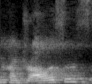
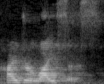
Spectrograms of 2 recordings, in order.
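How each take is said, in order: First: Hydrolysis as "hy-DROL-uh-sis"; standard hydrolysis. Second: Hydrolysis as "hydro-LYE-sis"; altered hydrolysis. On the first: Teacher asking students to compare two readings, hydrolysis as "hy-DROL-uh-sis". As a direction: put the stress on "DROL" in hydrolysis. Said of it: "What's the difference between". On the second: Teacher asking students to compare two readings, hydrolysis as "hydro-LYE-sis". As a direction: say hydrolysis with a long "LYE" in the third syllable. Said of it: "it's not hydrolysis". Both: Shown as a demonstration.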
